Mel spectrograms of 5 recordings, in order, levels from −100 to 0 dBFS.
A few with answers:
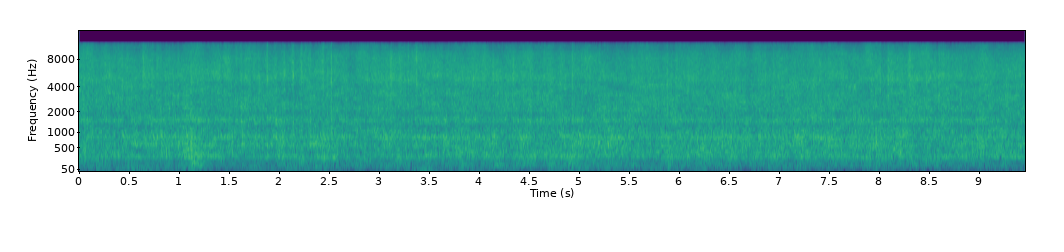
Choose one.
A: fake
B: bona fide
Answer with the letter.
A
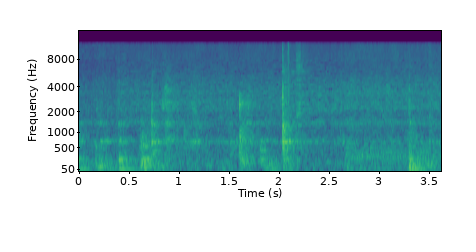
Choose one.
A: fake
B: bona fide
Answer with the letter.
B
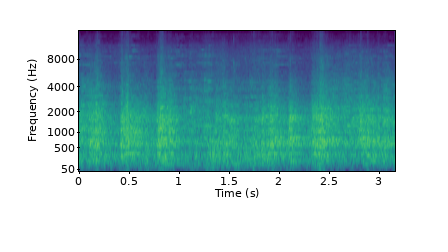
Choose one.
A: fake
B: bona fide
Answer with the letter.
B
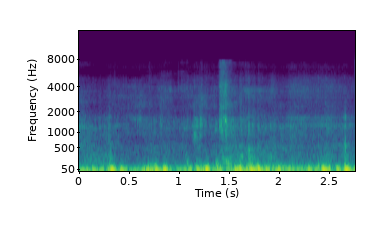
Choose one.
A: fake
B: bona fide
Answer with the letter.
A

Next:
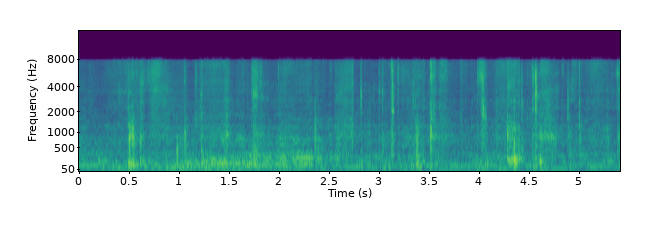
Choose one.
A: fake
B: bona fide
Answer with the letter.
A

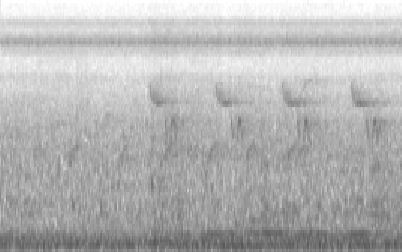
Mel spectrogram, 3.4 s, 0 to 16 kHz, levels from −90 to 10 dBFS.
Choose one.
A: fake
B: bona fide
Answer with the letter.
B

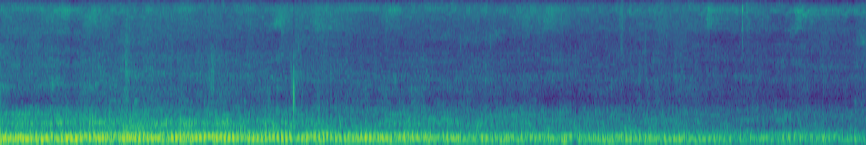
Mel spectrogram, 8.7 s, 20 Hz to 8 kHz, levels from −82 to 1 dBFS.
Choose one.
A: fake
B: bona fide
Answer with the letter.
A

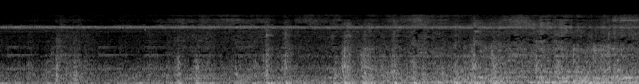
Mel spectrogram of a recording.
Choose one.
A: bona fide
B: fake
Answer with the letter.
A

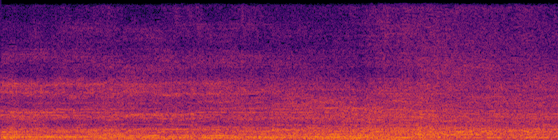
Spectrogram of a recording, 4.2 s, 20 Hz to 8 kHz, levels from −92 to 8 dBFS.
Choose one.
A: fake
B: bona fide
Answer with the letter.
A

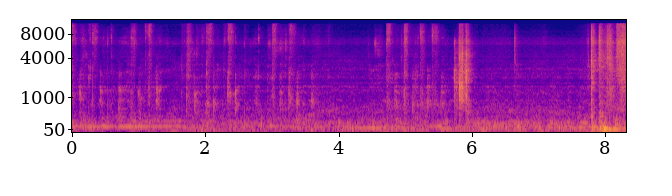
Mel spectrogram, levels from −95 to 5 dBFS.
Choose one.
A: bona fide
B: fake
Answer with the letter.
B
